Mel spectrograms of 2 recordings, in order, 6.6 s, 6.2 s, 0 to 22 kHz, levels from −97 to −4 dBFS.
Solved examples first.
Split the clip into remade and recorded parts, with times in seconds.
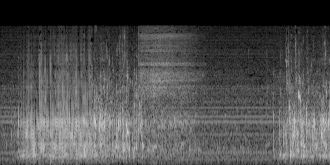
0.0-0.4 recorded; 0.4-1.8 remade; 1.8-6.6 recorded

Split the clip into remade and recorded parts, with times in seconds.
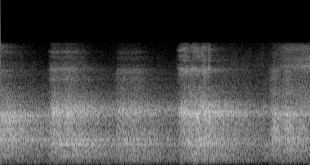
0.0-3.7 recorded; 3.7-4.2 remade; 4.2-6.2 recorded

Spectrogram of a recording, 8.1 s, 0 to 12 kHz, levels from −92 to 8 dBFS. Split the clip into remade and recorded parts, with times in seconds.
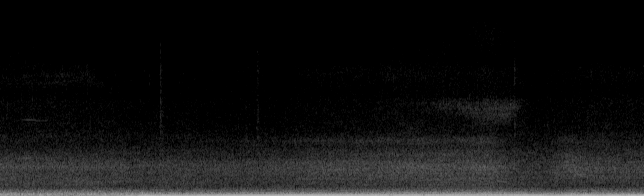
0.0-4.7 recorded; 4.7-5.3 remade; 5.3-8.1 recorded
